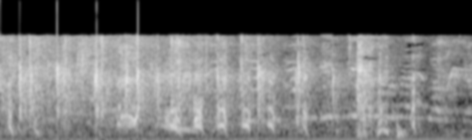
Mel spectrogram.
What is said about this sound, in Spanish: No, si la radio no escatima en efectos especiales. No lo aplaudan, que va a venir un bis, por favor.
